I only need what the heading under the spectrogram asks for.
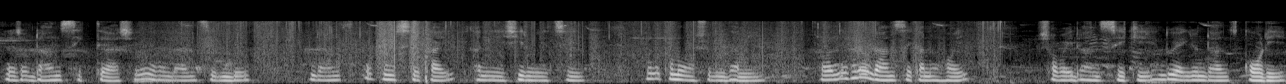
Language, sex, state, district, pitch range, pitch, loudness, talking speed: Bengali, female, West Bengal, Jhargram, 185-215 Hz, 195 Hz, -19 LUFS, 140 wpm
